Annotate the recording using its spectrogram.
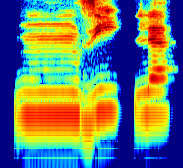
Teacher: For dhamma, circle your lips, and ikhfa, you're hiding noon and going towards the makhraj of za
